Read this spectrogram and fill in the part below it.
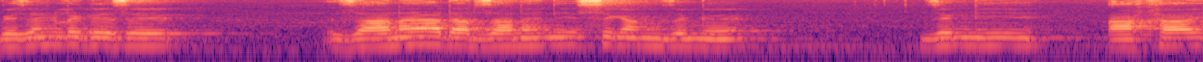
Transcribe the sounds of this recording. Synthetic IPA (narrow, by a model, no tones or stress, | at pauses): bezaŋlɯkes̬e | zanajadaɾzanajnisiɡaŋzɯŋɯ | zɯŋni | akʰa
